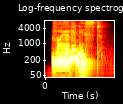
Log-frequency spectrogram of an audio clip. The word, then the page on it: violinist: British English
